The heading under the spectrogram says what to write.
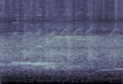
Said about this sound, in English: All the people clapping, you're a player.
